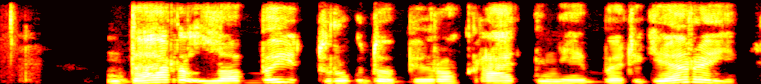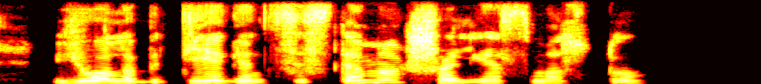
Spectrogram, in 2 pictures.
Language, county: Lithuanian, Tauragė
